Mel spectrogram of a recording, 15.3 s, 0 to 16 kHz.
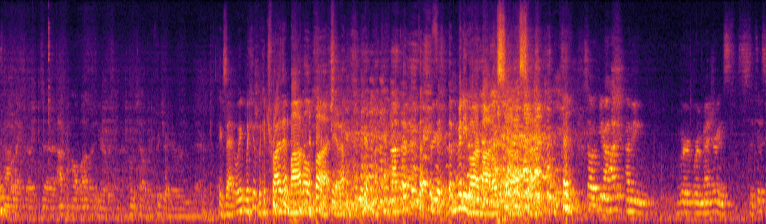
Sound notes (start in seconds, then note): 6.0 laughter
